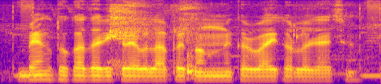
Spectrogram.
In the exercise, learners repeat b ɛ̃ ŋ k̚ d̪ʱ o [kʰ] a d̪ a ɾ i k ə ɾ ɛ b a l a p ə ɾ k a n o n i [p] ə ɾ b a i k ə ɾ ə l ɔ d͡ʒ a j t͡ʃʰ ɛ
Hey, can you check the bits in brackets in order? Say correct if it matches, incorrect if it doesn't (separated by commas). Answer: incorrect, incorrect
